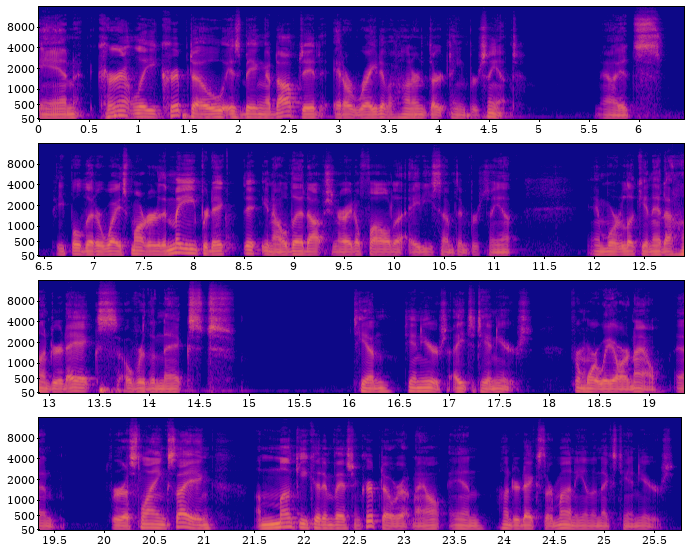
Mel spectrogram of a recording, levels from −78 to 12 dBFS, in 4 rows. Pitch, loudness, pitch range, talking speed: 95 Hz, -26 LUFS, 85-105 Hz, 170 wpm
